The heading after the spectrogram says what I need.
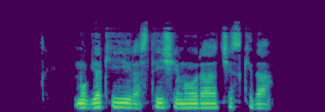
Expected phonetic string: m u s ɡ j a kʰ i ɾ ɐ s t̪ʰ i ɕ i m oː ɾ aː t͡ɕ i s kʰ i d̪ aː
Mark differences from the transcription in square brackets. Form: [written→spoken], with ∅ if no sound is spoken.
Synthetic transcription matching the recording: m u [s→∅] ɡ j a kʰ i ɾ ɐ s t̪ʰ i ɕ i m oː ɾ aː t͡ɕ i s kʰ i d̪ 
